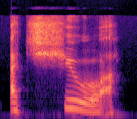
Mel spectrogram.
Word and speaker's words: Achiuwa: And we are going to, chat some of the Heat's 20th pick, our brand new rookie, and this is the first time I'm pronouncing his name live, Precious Achiuwa. – Yes, that's right. – Is that anything Precious like Achiuwa. Right? – Yeah, that's perfect.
